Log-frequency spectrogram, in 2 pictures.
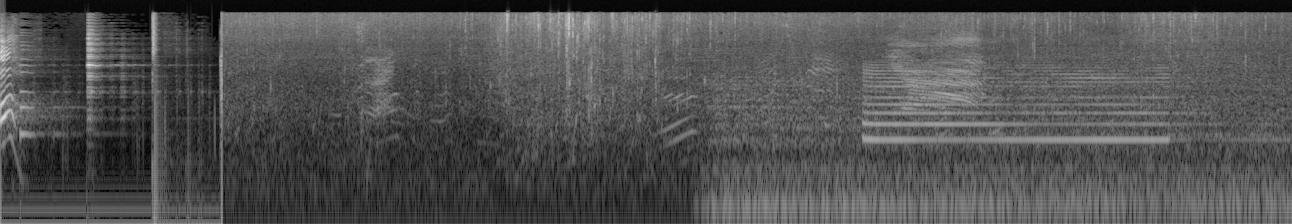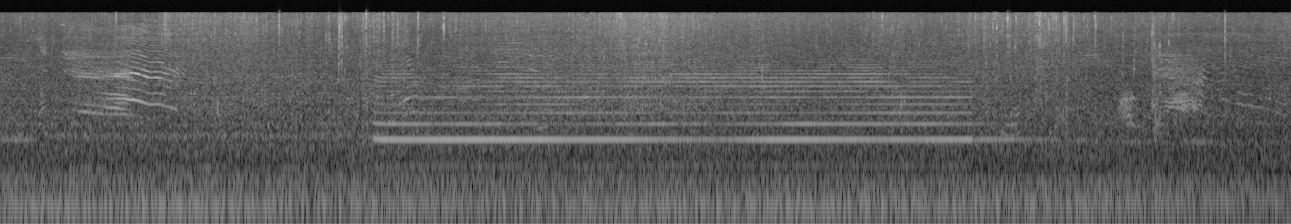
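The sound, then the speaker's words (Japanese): A ship's steam whistle sounds two long, steady blasts from a moderate distance, carried over a continuous low rumble of engine and open water. “正面に広がる海を横切って汽笛を鳴らしているのは赤い船漁船かな漁師さんが乗ってるみたい”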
